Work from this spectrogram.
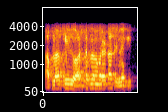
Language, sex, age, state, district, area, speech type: Bengali, male, 18-30, West Bengal, Purulia, rural, conversation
